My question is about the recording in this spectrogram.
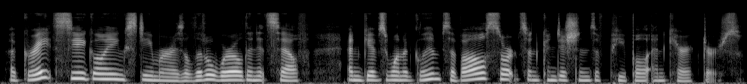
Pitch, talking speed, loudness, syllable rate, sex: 205 Hz, 200 wpm, -19 LUFS, 5.2 syllables/s, female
